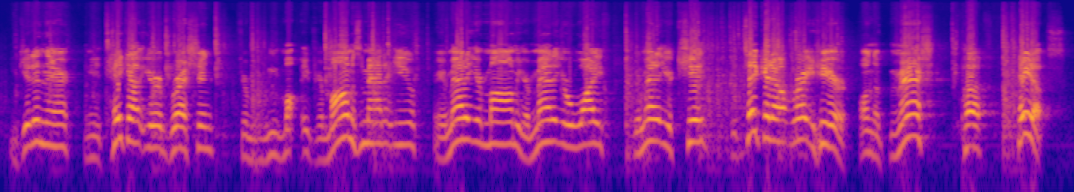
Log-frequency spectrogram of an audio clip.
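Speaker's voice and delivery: loud, high-pitched comic venting; mock aggression. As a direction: take out hammed-up rage on the potatoes, punching each phrase. Mock venting anger while mashing.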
